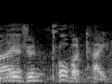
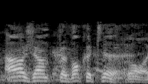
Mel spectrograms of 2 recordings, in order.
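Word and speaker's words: agent provocateur: They would persevere sending uh well probably you wouldn't know the term and an agent provocator. S amazing pack. The pronunciation however is arjant provocator.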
